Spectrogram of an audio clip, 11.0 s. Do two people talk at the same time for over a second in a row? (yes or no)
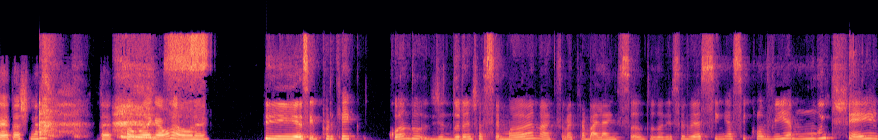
no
